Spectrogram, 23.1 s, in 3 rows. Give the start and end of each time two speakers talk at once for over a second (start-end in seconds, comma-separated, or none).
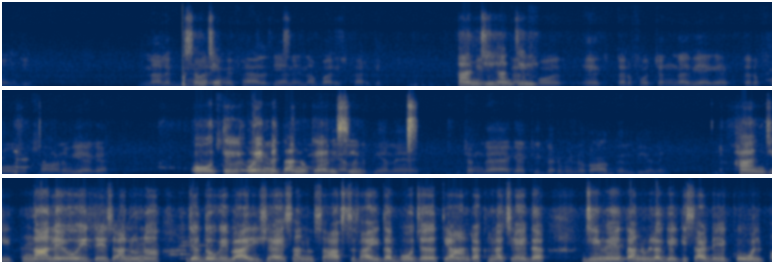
9.7-11.2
